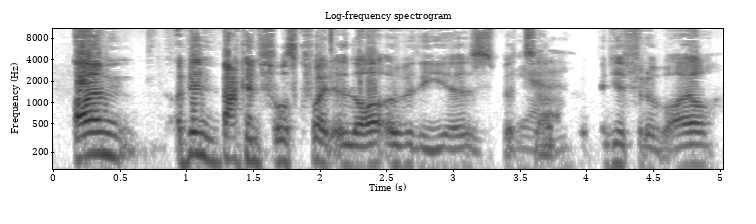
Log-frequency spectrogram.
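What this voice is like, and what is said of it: Speaks with an accent. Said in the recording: “I love your accent.”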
